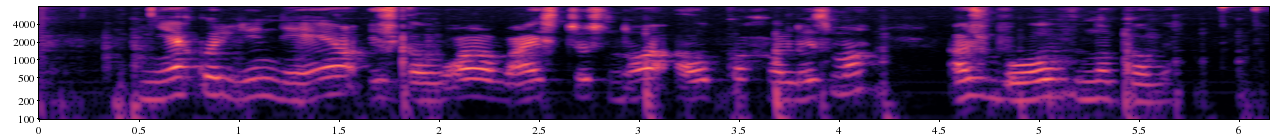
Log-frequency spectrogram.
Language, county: Lithuanian, Kaunas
